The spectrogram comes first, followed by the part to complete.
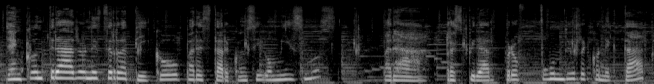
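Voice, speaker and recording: A woman's voice: on the high side, normal speed, darkish tone. Woman podcast host, emphatic and dramatic monologue delivery, faint music bed. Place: abroad in the United Kingdom.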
